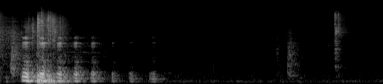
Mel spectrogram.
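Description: A handful of gear, attribute and skill dice, rolled for an axe-fighting check, clatters onto a hard surface in a dense burst, then bounces and rattles to a stop over a second or so, with two lone clicks following a moment later.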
